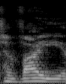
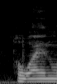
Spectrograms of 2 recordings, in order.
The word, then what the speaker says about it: Hawaii: But it's actually pronounced Hawaii, and the reason for that is because V in the Hawaiian language, or W, I should say, sounds like a V.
